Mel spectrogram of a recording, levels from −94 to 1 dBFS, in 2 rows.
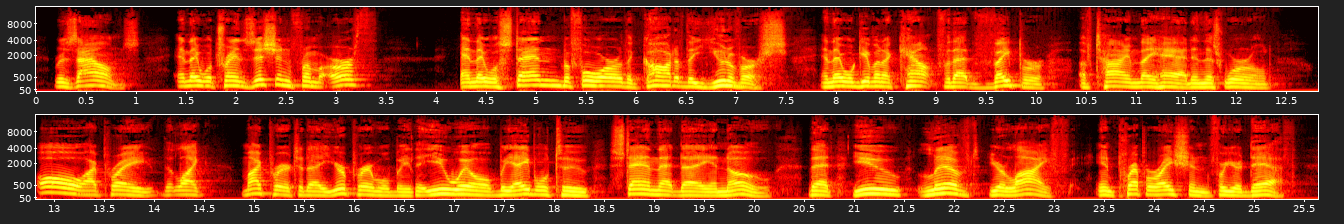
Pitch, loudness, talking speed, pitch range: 140 Hz, -21 LUFS, 155 wpm, 130-160 Hz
